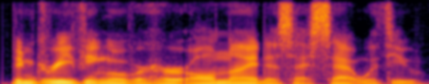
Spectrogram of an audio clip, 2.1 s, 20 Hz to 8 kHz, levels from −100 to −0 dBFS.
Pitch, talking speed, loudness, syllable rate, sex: 90 Hz, 335 wpm, -18 LUFS, 7.5 syllables/s, male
